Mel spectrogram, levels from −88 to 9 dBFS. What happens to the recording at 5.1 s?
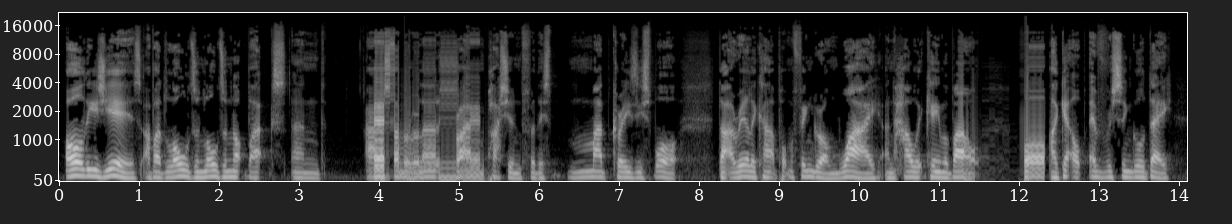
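At 5.1 s the speech is in robotic sound from repeated short buffers, from 3.88 to 5.37 s, between "loads of knockbacks and" and "passion for this mad". The likely cause is a starved audio path looping a roughly 15 ms slice over most of the span, giving a rigid, metallic 66.7 Hz buzz. On a waveform this shows as identical repeating cycles; on a spectrogram, as even horizontal stripes spaced 66.7 Hz apart.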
